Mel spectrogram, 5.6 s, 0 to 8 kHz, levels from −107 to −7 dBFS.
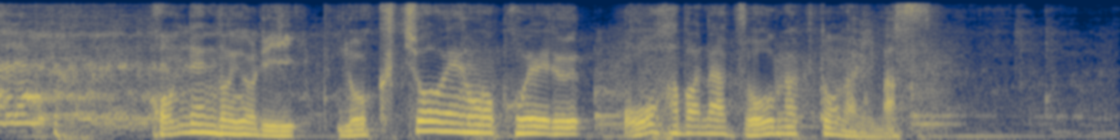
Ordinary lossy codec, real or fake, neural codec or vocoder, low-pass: none; fake; codec, 24 kHz, 3 kbps, HILCodec; 7.2 kHz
